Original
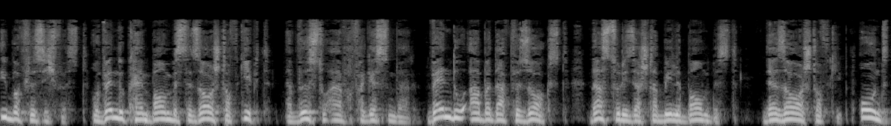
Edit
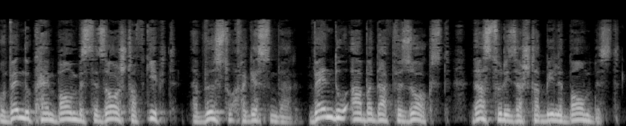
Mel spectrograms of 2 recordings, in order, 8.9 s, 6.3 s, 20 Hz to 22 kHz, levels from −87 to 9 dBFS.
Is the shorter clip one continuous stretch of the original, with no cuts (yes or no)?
no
